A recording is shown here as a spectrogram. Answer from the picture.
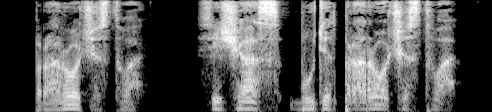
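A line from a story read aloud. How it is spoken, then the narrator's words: Excited crowd whispering. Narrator (Russian): послышалось возбужденное перешептывание публики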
